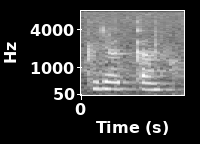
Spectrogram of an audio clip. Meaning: literary
- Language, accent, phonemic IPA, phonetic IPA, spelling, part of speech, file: Armenian, Eastern Armenian, /ɡəɾɑˈkɑn/, [ɡəɾɑkɑ́n], գրական, adjective, Hy-գրական.ogg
